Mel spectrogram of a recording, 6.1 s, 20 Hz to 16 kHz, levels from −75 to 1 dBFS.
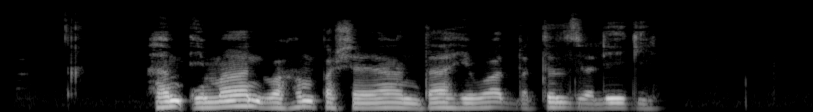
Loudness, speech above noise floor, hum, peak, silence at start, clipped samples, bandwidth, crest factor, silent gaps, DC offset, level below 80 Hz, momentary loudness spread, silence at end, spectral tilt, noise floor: -22 LUFS; 49 dB; none; -4 dBFS; 1.1 s; under 0.1%; 9.4 kHz; 18 dB; none; under 0.1%; -68 dBFS; 10 LU; 1.2 s; -7 dB/octave; -70 dBFS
